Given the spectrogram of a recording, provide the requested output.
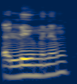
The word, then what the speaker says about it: aluminum: In this car, I've got carbon fiber, I've got brushed aluminium, or aluminum as the Americans say, I've got Alcantara, and I think, again, and I call it fabric slash carpet, okay?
